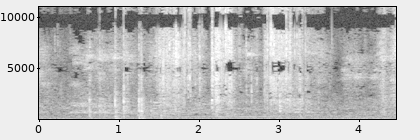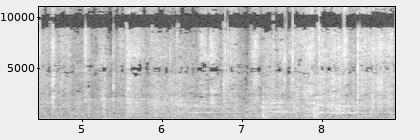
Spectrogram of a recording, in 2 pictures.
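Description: Packaging being handled: foam inserts and a plastic sheet rustling and scraping against a cardboard box, with a few light knocks.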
